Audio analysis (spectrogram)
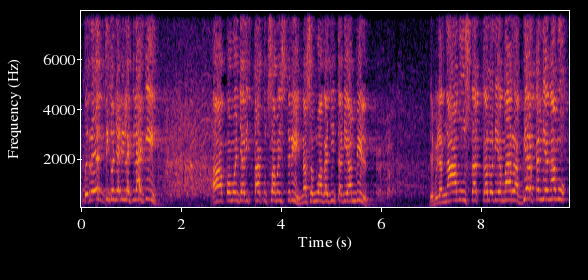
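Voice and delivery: high-pitched preaching at full force; fiery sermon. Acted. Preacher rousing husbands, fired up and high. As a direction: rouse the men in the mosque.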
